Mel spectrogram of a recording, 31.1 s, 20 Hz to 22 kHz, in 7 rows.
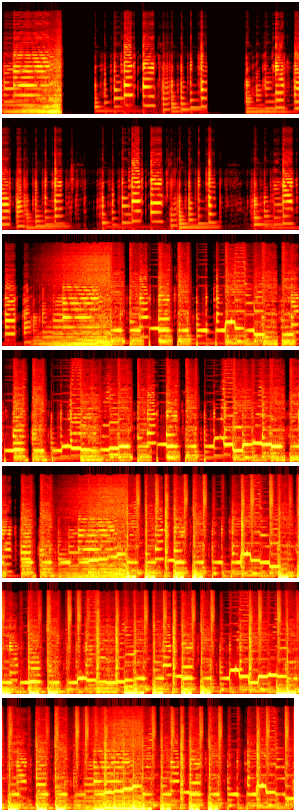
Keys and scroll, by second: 15.4 1, 16.4 Return, 23.8 l, 29.4 8, 30.0 Return.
